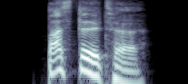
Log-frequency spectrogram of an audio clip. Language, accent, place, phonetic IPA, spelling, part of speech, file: German, Germany, Berlin, [ˈbastl̩tə], bastelte, verb, De-bastelte.ogg
- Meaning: inflection of basteln: 1. first/third-person singular preterite 2. first/third-person singular subjunctive II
